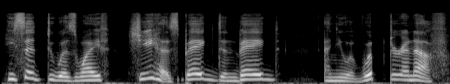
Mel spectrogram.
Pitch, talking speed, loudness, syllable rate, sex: 200 Hz, 215 wpm, -18 LUFS, 5.2 syllables/s, female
